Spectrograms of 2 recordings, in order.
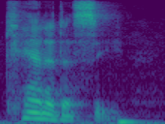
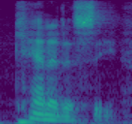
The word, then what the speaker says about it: candidacy: first syllable candid see that third syllable has that schwa that duh duh candidacy candidacy again if it helps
